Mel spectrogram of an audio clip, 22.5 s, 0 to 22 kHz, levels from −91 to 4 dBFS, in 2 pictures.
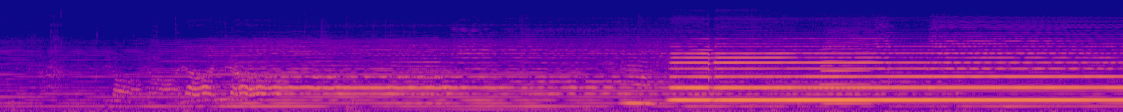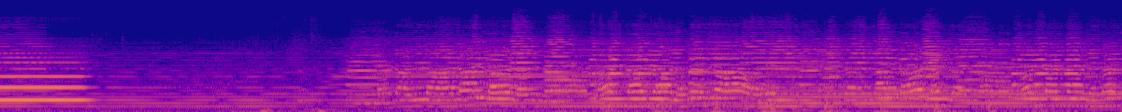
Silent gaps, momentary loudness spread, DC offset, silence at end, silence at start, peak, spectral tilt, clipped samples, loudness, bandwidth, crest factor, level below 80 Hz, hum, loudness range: none; 24 LU; under 0.1%; 0 s; 0 s; -16 dBFS; -4 dB/octave; under 0.1%; -30 LUFS; 11.5 kHz; 14 dB; -58 dBFS; none; 13 LU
